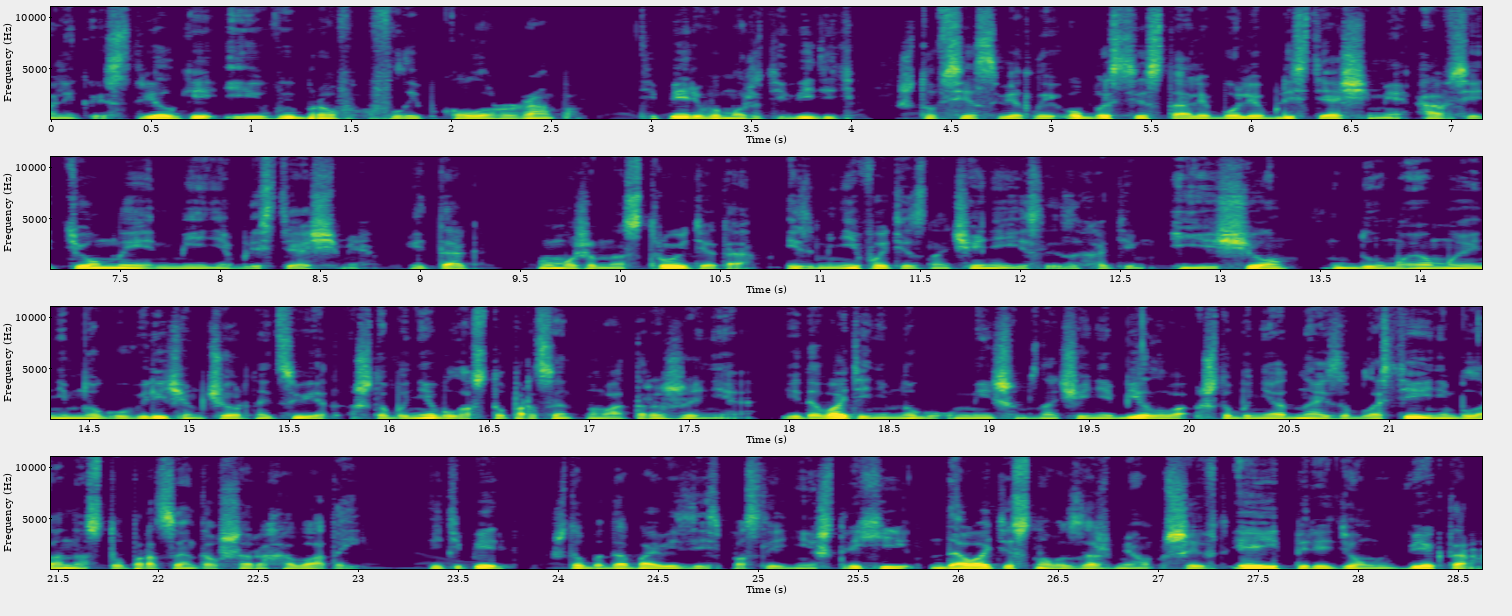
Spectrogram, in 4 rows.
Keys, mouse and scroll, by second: 22.7-23.1 scroll down 1, 23.1 middle click, 25.4 scroll down 1, 25.8 middle click, 27.4 shift+a.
